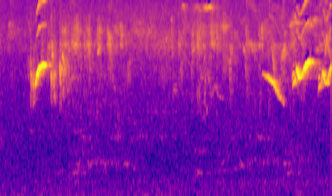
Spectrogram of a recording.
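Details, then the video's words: Garden Cape robin-chat giving two separated high whistled phrases, each a swift downward-sliding note with trilled ends, a quiet gap between them. "CAPE ROBIN-CHAT'S melody, mimicry and scolding"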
